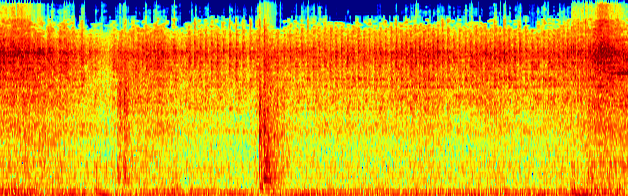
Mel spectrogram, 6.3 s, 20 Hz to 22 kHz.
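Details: BMW E91 LCI 335ix with N54 engine and bad injectors: engine catches, then idles with an uneven, lumpy beat and occasional stumbles through light revs; misfire attributed to bad injectors.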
